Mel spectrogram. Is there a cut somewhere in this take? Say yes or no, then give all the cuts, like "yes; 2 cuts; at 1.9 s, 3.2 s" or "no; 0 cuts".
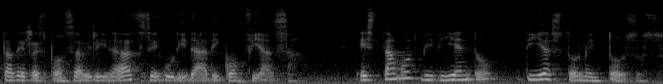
yes; 1 cut; at 1.4 s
